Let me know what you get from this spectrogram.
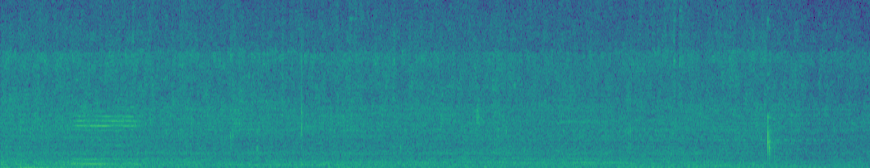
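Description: Steady hiss of prawns frying in hot oil in a kadai.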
